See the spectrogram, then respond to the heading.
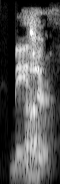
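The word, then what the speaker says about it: Mazor: We have it's the robot that rhymes with razor. Mazer.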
